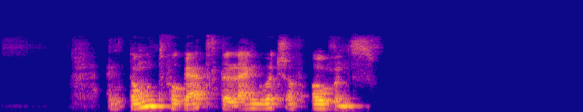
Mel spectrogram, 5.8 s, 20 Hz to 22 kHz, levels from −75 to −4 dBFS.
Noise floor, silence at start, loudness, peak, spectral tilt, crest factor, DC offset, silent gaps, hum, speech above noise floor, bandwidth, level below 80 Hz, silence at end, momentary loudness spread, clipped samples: -60 dBFS; 0.75 s; -18 LUFS; -2 dBFS; -5.5 dB/octave; 18 dB; under 0.1%; none; none; 43 dB; 7.2 kHz; -60 dBFS; 2.05 s; 19 LU; under 0.1%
